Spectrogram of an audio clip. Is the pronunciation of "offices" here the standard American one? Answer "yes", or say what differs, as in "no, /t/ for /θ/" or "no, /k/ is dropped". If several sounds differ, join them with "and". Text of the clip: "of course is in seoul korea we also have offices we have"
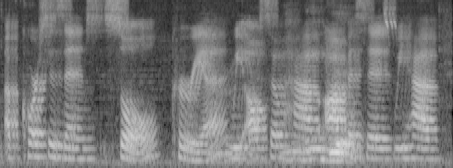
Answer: yes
